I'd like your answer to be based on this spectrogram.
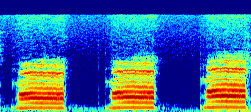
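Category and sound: animal, sheep bleating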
